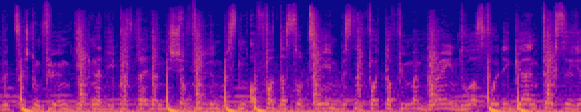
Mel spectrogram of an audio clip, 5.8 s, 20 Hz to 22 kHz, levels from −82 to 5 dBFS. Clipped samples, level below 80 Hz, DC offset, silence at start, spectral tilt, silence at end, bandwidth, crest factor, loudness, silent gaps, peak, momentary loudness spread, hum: under 0.1%; -28 dBFS; under 0.1%; 0 s; -5 dB/octave; 0 s; over 20 kHz; 20 dB; -26 LUFS; none; -4 dBFS; 7 LU; none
